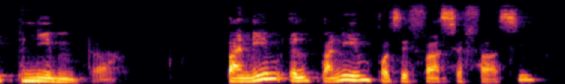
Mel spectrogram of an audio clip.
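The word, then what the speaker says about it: פנים אל פנים: Panim el panim. Em hebraico, Sim. panim el panim. Panim se escreve com 4 letras, né?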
